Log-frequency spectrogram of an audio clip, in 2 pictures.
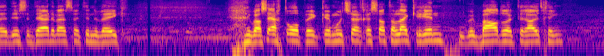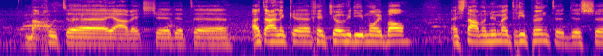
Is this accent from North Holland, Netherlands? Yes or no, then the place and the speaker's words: no; The Hague, South Holland, Netherlands; Ja, ik ben zelfs Hagenese.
